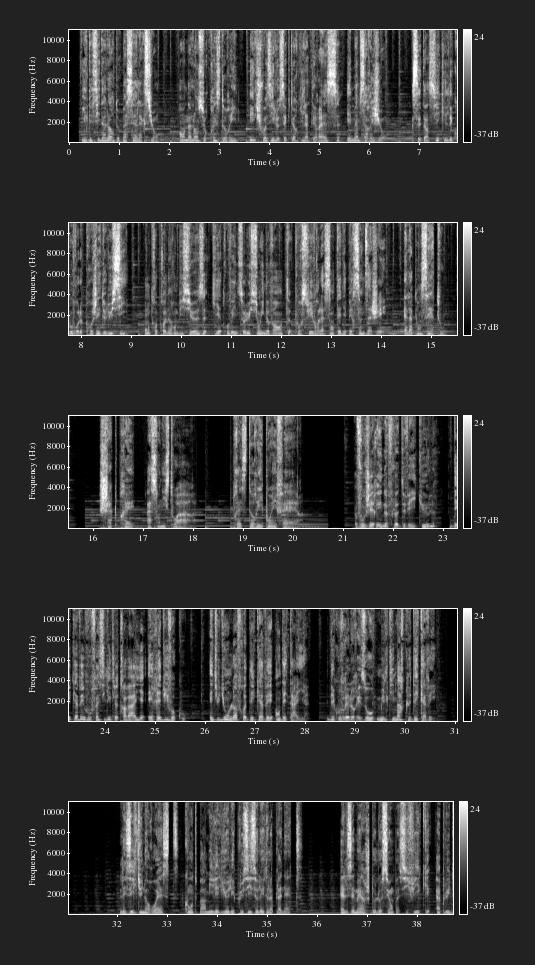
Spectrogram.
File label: French Male Commerical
